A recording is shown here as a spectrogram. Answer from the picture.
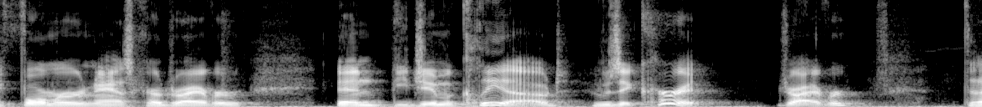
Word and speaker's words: McLeod: Tifft, who's a former NASCAR driver, and BJ McLeod, who's a current driver. Did I pronounce his name right? McLeod.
